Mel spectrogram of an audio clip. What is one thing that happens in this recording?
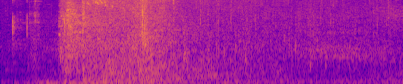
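An axe smashes into ice with a loud crash.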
